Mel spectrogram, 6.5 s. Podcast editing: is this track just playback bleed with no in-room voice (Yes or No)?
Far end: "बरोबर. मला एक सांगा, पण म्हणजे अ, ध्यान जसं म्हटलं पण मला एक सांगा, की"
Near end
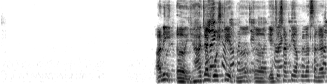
No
